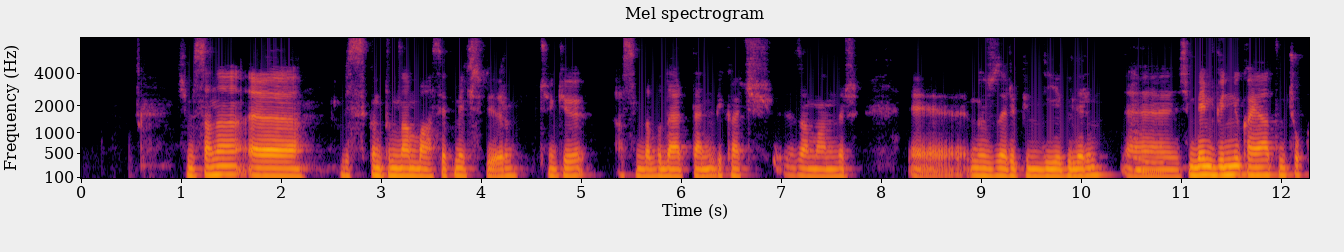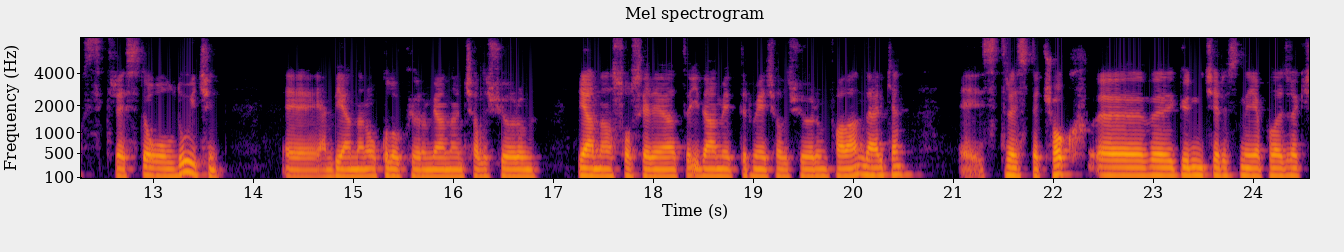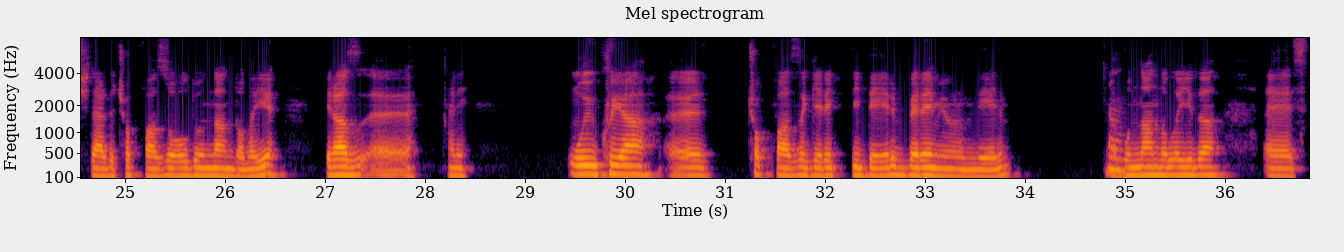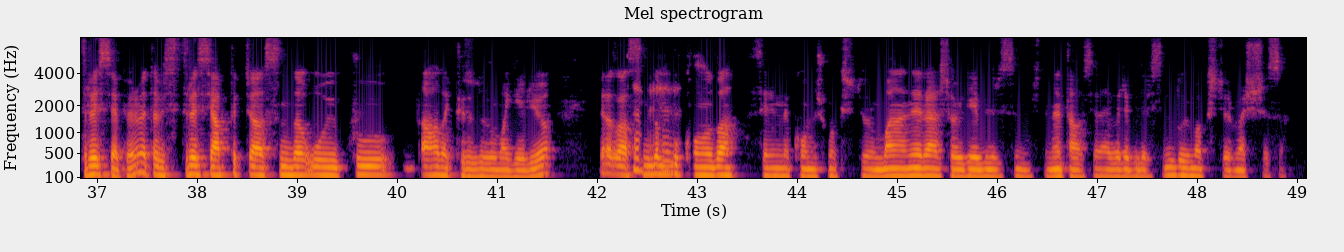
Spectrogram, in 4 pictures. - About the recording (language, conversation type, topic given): Turkish, advice, Gün içindeki stresi azaltıp gece daha rahat uykuya nasıl geçebilirim?
- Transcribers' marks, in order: lip smack; other background noise; tapping; "açıkçası" said as "aşıkçası"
